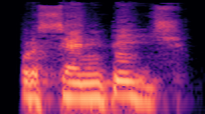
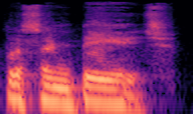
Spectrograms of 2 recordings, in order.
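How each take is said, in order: First: The ending is a short 'ij' sound. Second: The ending is a full 'age' sound. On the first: The speaker calls it right. "it will be pronounced as ij" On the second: The speaker calls it wrong. "not percentage"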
